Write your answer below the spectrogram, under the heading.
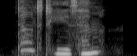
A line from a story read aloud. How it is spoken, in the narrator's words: the rabbit quietly chided, in a voice so soft that Gwyn had to strain for it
